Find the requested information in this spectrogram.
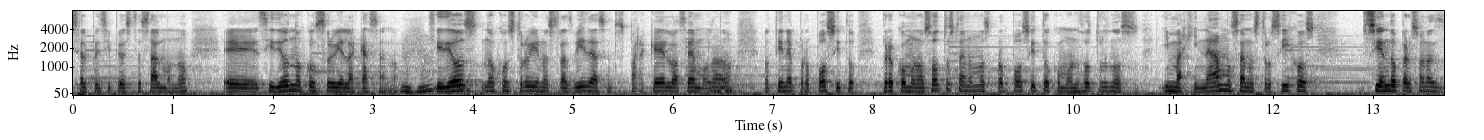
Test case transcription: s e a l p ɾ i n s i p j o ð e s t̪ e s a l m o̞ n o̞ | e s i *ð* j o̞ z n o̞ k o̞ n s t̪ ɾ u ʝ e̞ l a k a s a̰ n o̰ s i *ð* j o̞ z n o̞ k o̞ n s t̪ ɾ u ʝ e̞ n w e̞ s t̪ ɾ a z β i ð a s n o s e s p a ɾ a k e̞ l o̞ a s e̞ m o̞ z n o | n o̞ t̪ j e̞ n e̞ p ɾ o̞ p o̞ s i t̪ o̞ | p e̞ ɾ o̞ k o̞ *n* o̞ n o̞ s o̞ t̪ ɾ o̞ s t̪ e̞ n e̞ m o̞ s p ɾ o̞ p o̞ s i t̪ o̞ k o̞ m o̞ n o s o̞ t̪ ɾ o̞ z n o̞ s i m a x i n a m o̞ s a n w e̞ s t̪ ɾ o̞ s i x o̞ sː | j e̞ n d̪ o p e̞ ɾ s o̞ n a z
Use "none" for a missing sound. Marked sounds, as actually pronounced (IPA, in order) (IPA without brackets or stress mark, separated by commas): ð, ð, m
